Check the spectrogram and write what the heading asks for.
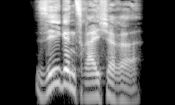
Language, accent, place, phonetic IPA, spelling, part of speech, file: German, Germany, Berlin, [ˈzeːɡn̩sˌʁaɪ̯çəʁə], segensreichere, adjective, De-segensreichere.ogg
- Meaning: inflection of segensreich: 1. strong/mixed nominative/accusative feminine singular comparative degree 2. strong nominative/accusative plural comparative degree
